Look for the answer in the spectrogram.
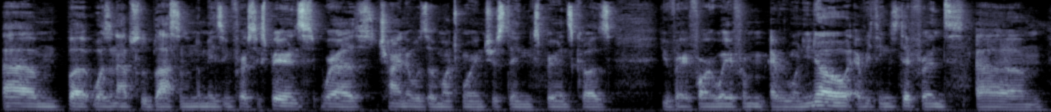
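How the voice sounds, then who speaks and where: A man from Italy with a very deep voice and an even, level delivery talks casually about stunt work. He hesitates often and restarts his sentences. The sound is echoey, as if recorded in a bare room at home. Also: fairly quick. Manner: hesitant, lots of fillers and restarts. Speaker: stunt performer, podcast guest. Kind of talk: casual interview chat.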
